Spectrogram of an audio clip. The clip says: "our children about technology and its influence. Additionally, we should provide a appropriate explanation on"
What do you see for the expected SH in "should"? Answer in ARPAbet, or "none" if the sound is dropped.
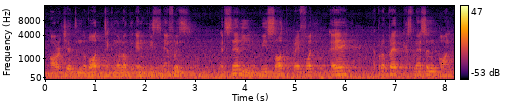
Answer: S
